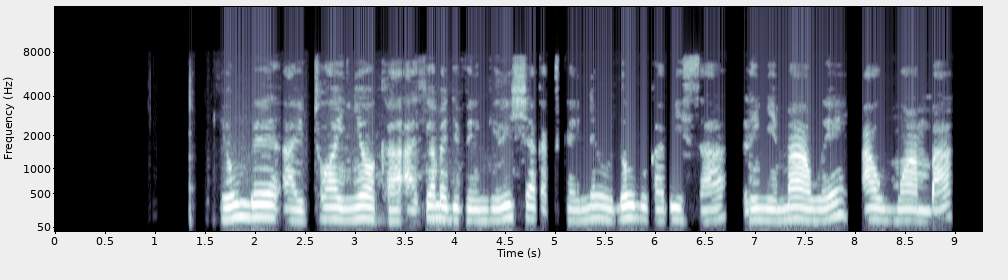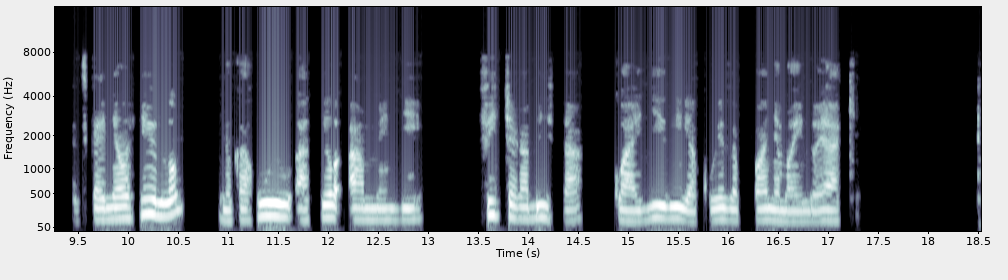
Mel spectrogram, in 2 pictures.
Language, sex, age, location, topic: Swahili, male, 18-24, Dar es Salaam, agriculture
